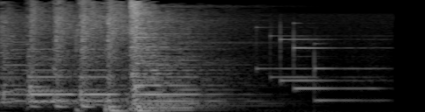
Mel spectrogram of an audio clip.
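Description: Short cartoon transition jingle: a quick run of plucked and tapped notes, then near the end a rising string of single bell-like dings that stops abruptly.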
